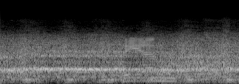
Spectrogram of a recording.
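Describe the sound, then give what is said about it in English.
A dense roar from a big crowd of Wrexham football fans cheering and chanting at the final whistle of a match against Tranmere, loud and sustained throughout with no break, voices blending into a steady wash of noise. “Ringing out around three sides at the final whistle, but the Wrexham fans making a heck of a noise.”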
